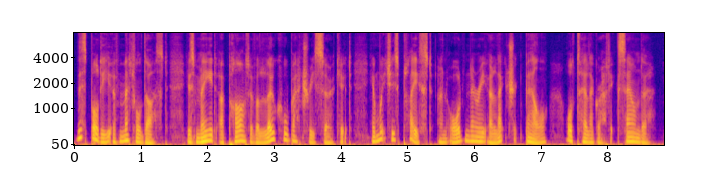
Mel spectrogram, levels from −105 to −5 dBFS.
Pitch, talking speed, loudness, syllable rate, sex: 115 Hz, 170 wpm, -19 LUFS, 5.2 syllables/s, male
